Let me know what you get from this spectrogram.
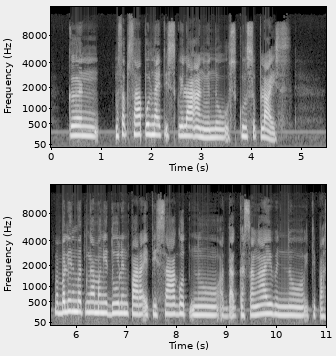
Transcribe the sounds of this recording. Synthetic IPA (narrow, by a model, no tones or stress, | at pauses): kɨn | mɐsap̚saːpʊlnɐɪt̪iɪskwɛlaːʔanwɛnːoskulsʊplajs | mɐbɐlɪnmʊt̪̚ŋamɐŋɪd̪uːlɪnpaːɾɐʔɪt̪ɪsaːɡot̪̚noʔɐ̰d̪aʔaɡ̚kɐsɐŋajwɛnːoɪt̪ɪpa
